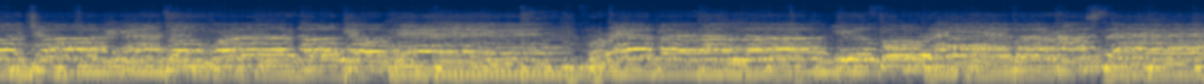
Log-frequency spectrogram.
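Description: A small group of voices singing a worship song together over a steady instrumental backing.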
